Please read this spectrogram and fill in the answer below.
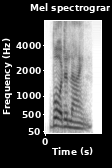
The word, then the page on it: borderline: Indian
